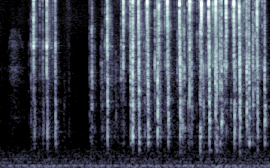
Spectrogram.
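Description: Long painted nails and fingertips type on a white-and-pink Lofree mechanical keyboard with round plastic typewriter-style keycaps and a hollow plastic case. A short burst of quiet, bright, sharp clicks is followed by a brief pause, then a steadier, quicker run of crisp plastic taps. Each click dies away almost instantly.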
